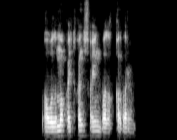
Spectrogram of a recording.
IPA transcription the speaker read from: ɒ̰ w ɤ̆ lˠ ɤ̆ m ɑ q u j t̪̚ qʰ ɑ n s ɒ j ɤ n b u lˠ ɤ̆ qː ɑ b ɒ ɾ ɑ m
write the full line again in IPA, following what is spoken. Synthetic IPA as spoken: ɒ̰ w ɤ̆ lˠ ɤ̆ m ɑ q ɒ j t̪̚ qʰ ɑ n s ɒ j ɤ n b ɒ lˠ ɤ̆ qː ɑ b ɒ ɾ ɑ m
